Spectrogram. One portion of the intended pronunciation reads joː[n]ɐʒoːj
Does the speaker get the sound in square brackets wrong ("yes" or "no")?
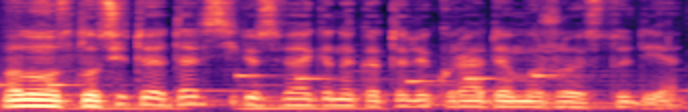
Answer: yes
